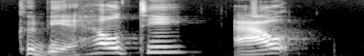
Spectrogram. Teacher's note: The word out is pronounced with the A as in cat, and then we shift to the sound, ow, and then we end it with a T. Could be a held T, out, or a pop T, out. Both are fine.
